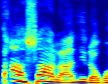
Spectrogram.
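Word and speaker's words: 大栅栏: 따자란이라고 부르고 그 청나라 만주족 발음으로 얘기를 해서 짜라고 발음을 하지 않고 따샤란이라고 하는 것 같았어요. 사 같은 발음으로 하더라고요.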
